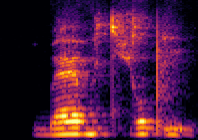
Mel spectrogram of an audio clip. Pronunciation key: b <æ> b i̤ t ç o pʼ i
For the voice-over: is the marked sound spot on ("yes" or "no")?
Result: yes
